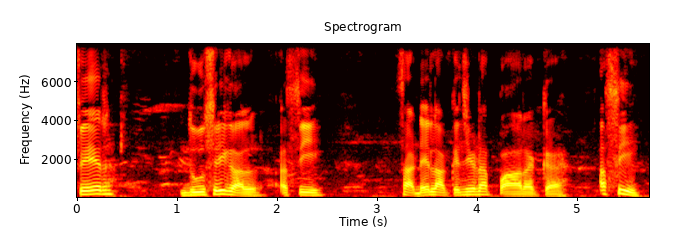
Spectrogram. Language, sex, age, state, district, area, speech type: Punjabi, male, 30-45, Punjab, Jalandhar, urban, spontaneous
